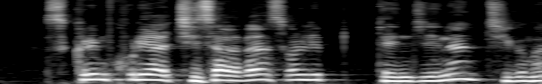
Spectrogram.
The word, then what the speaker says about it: SQream: 스크림이 뜻은 그냥 그 비명을 지르다 스크림 있잖아요. 네네. Make data some scream. 사람이 비명을 지를 만큼 놀라운 성능을 가진다. 놀라운 성능을 낸다. 아니 그러니까 발음이 스크림 그건데.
